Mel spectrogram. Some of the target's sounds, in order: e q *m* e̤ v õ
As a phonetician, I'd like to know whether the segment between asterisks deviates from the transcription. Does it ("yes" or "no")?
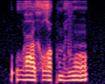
no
